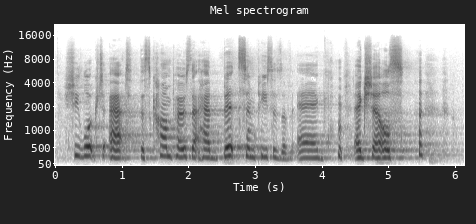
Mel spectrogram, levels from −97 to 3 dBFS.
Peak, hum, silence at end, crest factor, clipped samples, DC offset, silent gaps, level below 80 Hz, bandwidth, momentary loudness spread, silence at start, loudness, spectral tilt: -8 dBFS; none; 0.25 s; 20 dB; under 0.1%; under 0.1%; none; -84 dBFS; 15 kHz; 11 LU; 0.15 s; -27 LUFS; -3 dB/octave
